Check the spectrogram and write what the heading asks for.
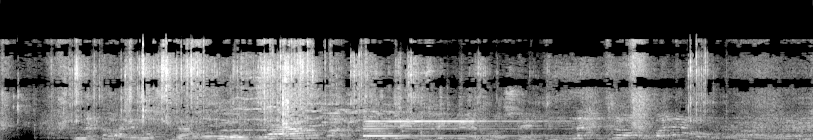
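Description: Electronic toy music from a baby play gym's piano keyboard, with one held note in the middle, alongside voice sounds.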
